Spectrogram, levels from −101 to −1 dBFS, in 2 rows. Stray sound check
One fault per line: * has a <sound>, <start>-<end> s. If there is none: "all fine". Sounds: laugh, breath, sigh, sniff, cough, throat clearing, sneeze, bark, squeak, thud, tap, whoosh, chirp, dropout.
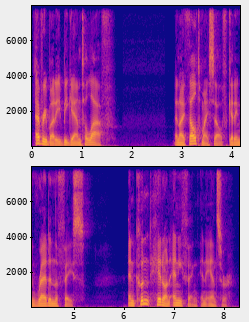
all fine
